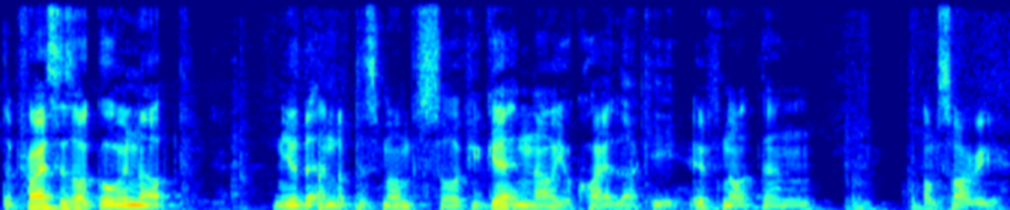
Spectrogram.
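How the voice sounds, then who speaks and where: A man giving a relaxed guitar lesson and answering viewers' questions, with a chatty, loose, slangy way of talking. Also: lowish voice, moderate pace. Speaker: guitar teacher. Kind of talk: casual live-stream Q&A. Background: his own guitar playing.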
